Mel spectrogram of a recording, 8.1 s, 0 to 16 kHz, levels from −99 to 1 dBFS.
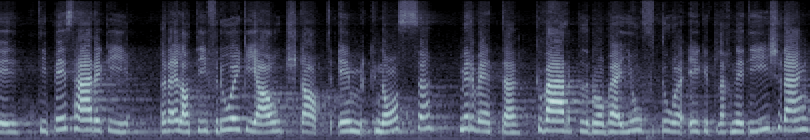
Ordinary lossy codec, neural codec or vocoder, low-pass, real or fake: Opus, 32 kbps; none; 14.4 kHz; real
